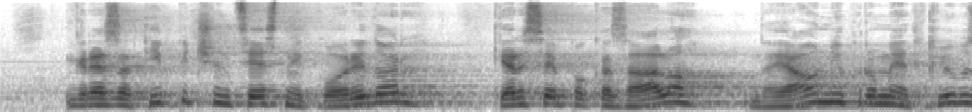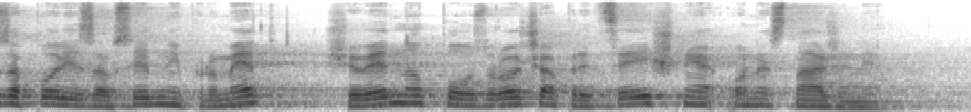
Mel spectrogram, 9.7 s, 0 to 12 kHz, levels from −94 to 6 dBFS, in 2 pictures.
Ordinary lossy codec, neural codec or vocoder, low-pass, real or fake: none; none; 10.8 kHz; real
